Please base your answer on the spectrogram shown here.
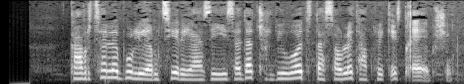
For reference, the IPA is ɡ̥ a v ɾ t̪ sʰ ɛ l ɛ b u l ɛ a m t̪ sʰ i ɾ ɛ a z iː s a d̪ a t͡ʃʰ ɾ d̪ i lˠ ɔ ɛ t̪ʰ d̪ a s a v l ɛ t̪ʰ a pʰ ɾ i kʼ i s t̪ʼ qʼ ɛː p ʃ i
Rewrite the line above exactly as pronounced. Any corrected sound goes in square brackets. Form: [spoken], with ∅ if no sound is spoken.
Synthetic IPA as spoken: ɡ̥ a v ɾ t̪ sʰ ɛ l ɛ b u l [i] a m t̪ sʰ i ɾ ɛ a z iː s a d̪ a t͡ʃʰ ɾ d̪ i lˠ ɔ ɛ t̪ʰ d̪ a s a v l ɛ t̪ʰ a pʰ ɾ i kʼ i s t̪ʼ qʼ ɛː p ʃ i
